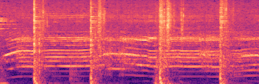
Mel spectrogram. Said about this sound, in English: Doyle glances up at Latos, who grins, picks up the mallet, and grabs Miles' hand, lays it on the desk, and smashes it repeatedly with the mallet.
